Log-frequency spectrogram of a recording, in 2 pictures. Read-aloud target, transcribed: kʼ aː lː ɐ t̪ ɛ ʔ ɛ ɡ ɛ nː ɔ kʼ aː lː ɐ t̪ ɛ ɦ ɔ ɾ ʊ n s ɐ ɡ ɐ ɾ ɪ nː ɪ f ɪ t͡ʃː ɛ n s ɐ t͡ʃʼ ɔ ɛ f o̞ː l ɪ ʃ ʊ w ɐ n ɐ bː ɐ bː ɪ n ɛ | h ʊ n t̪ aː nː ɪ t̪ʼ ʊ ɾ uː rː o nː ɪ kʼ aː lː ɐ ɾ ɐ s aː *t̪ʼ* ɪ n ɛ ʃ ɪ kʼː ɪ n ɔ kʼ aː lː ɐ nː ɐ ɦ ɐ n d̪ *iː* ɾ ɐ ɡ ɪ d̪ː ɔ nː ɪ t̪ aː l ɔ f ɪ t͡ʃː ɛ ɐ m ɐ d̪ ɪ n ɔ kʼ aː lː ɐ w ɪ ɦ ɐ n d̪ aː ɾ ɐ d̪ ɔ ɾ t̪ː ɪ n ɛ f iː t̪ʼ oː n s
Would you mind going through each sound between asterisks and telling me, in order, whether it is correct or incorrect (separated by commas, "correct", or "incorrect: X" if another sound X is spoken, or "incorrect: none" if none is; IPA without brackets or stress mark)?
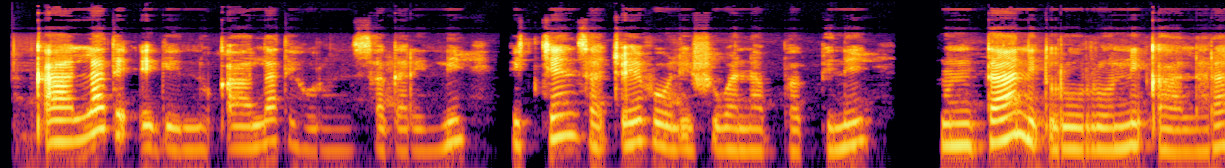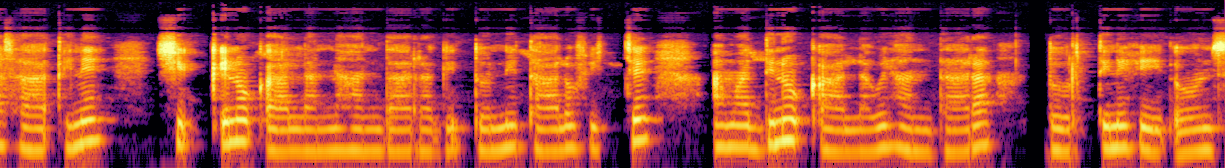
correct, incorrect: aː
